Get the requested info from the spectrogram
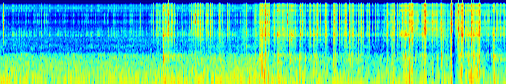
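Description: Riding noise from a bicycle-mounted camera: a steady low rumble of wind and tyres on asphalt. Irregular knocks and rattles start about three seconds in and come thicker toward the end.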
